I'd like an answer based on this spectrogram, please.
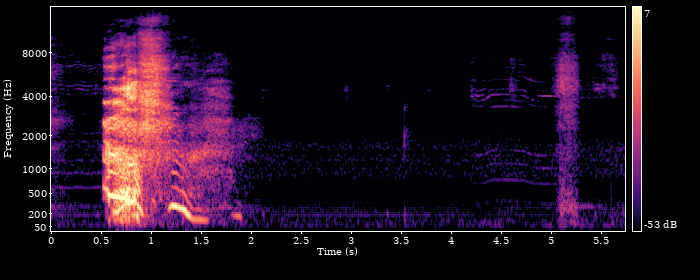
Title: Merry Christmas - induced sneezes and a nose blow at the end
